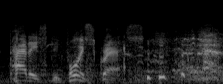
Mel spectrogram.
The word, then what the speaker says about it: pâté de foie gras: It's called pâté de foie gras. Pâté de foie gras. Oh, yeah, that's how they pronounce that.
